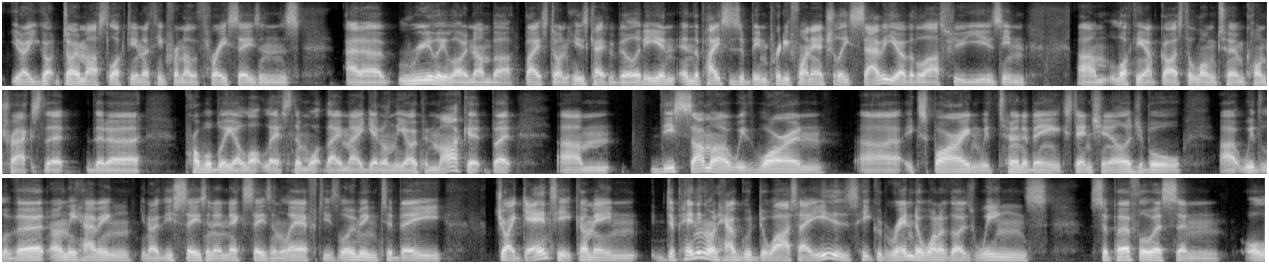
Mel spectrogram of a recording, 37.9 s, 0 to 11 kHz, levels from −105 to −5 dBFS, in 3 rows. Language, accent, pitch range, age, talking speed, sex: English, Australian, 90-100 Hz, 20-39, 170 wpm, male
